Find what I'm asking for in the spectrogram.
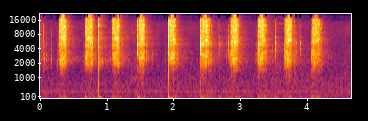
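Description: Ratcheting and metallic rubbing bursts from a 13 mm wrench and 5 mm Allen key tightening a lock nut on highway pegs fitted to a 2020-up RT series motorcycle, about a dozen short close strokes with sharp clicks between, no talk.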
